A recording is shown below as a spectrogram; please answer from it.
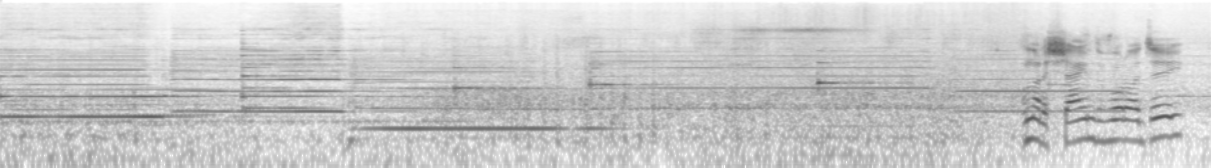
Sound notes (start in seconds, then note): none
